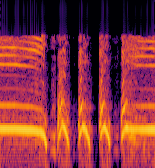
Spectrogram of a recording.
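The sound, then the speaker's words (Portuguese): A person imitates a wolf howl: a steady, fairly loud tone that breaks into three short wavering yelps midway, then settles back into a held note. “Claro, vou dar mais um uivo.”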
